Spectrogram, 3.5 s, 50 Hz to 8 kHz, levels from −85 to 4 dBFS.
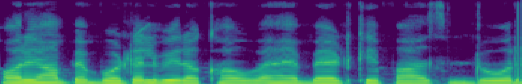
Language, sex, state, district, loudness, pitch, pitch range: Hindi, female, Jharkhand, Palamu, -14 LUFS, 220 Hz, 215-230 Hz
